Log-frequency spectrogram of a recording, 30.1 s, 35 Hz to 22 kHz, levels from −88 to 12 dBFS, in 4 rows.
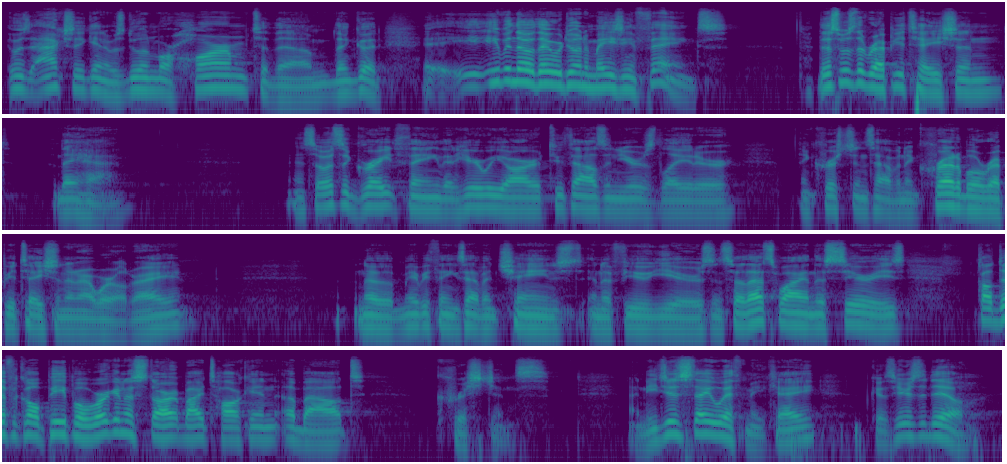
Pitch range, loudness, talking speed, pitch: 105-150 Hz, -35 LUFS, 175 wpm, 120 Hz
